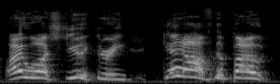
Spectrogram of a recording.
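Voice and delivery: high, loud furious shouting; angry guard. Acted. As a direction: accuse them with rage. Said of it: "He's like".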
